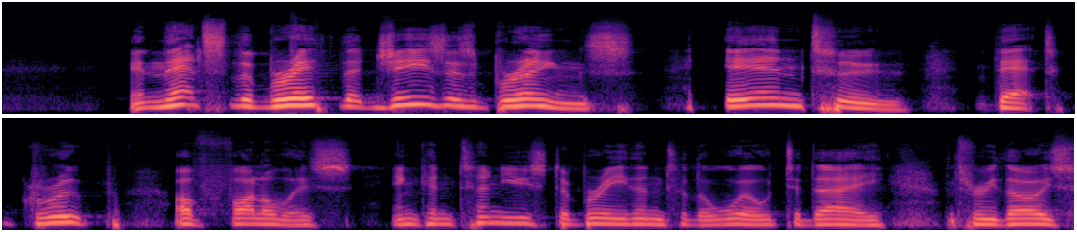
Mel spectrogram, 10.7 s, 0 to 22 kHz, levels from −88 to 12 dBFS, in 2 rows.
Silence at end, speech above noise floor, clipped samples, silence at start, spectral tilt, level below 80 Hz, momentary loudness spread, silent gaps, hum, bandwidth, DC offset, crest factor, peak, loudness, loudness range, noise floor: 0 s; 49 dB; under 0.1%; 0.65 s; -6 dB/octave; -56 dBFS; 13 LU; none; none; 11.5 kHz; under 0.1%; 20 dB; 0 dBFS; -19 LUFS; 7 LU; -68 dBFS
